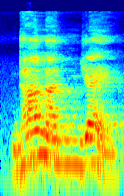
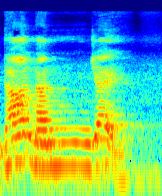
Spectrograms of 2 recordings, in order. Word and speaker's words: धनंजय: भी कहते हैं धनंजय यह तो आधा य य और ज लग गया तो इसका उच्चारण ही लोग मतलब काफी इसको कठिन समझ लेते देख कठिन नहीं है धनंजय आपने तो अन का जो उच्चारण है बस ऐसे करना है धनंजय धनंजय मैं फिर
